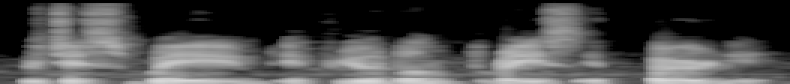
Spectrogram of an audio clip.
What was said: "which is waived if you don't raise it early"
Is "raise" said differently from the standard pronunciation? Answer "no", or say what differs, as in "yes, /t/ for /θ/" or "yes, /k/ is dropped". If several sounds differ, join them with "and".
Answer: yes, /s/ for /z/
